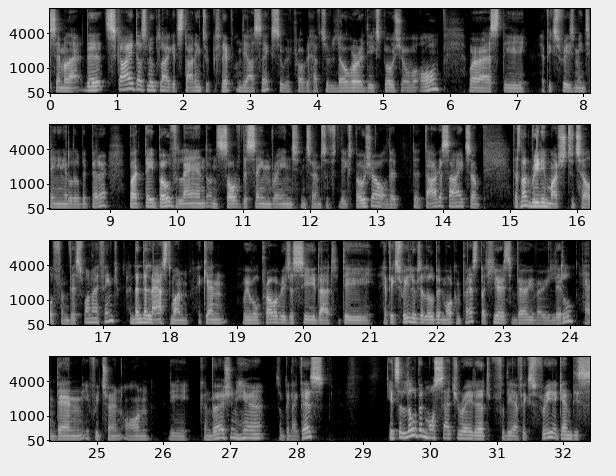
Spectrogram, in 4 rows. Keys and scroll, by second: 15.9 super+f, 16.8 super+f, 17.2 super+s, 24.9 super+d, 27.6 super+s, 28.0 super+f.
